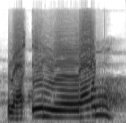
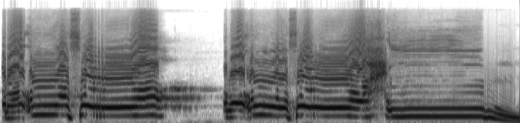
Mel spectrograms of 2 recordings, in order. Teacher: memasukkan nun sukun atau tanwin ke huruf lam dan ra dengan menjadi satu huruf yang bertasydid tanpa disertai dengan dengung. Nggak ada lagi yang salahnya, tanpa dengung. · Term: idgham bila gunnah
